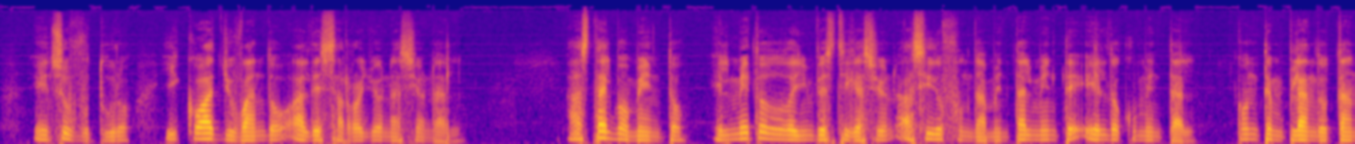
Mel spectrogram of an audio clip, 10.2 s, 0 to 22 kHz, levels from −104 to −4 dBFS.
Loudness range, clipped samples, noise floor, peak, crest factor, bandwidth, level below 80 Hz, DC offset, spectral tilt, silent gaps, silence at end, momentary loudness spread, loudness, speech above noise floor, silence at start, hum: 2 LU; under 0.1%; -64 dBFS; 0 dBFS; 24 dB; 18.5 kHz; -50 dBFS; under 0.1%; -4.5 dB/octave; none; 0 s; 13 LU; -24 LUFS; 40 dB; 0.25 s; none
